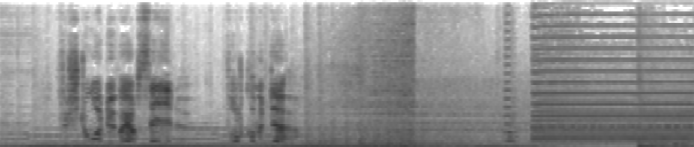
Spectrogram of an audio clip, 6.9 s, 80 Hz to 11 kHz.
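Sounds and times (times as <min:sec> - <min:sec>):
vehicles in a car chase on the E14 roaring past: 0:00.0 - 0:05.7
constant low road rumble: 0:00.0 - 0:06.9
speech: 0:00.7 - 0:03.3
sustained car horn blaring: 0:05.0 - 0:06.9.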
